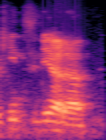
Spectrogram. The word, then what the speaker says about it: quinceañera: There was a quinceañera.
